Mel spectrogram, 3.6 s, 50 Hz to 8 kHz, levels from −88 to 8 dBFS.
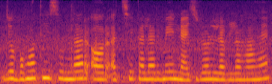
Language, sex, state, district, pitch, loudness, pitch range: Hindi, female, Chhattisgarh, Raipur, 235 Hz, -14 LUFS, 225-250 Hz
